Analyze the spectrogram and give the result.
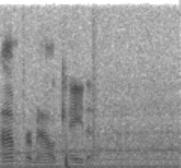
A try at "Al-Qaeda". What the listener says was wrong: It sounds like you're saying Sega. No, it's like a Star Wars saga, not Sega.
